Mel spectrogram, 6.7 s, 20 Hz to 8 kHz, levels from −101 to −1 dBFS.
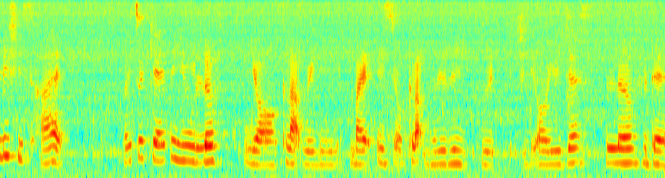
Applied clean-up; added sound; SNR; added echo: none; Water tap, faucet; 11 dB; none.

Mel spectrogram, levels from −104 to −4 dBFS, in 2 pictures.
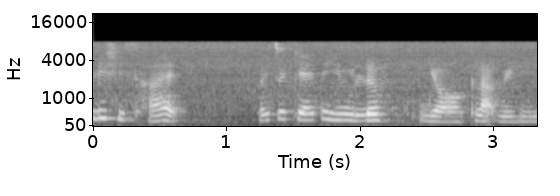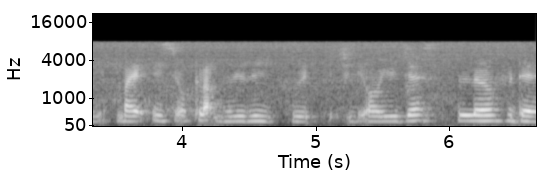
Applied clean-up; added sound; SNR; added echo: neural mask model Resemble Enhance denoiser.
